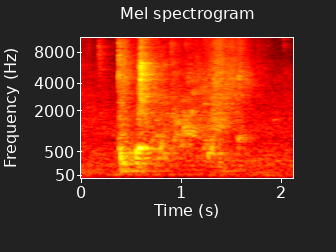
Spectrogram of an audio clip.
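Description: Water thrown onto a tiled bathroom floor: one splash about half a second in, fading as it spreads and runs off.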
